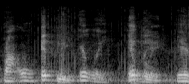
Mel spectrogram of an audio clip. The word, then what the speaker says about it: Italy: Italy. Italy. Yeah, the T is silent, like in bottle.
